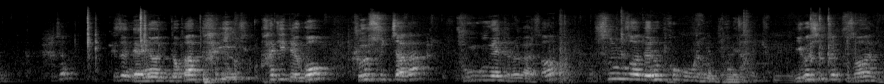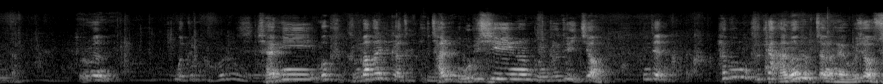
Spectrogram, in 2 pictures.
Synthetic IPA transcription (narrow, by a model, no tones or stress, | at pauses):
kɯd͡ʑokɯesʰʌne̞ɲʌndoɡapʰaɾipʰadidwe̞ɡokɯsʰut͡ɕ͈aɡa | kuŋɡuŋe̞tɯɾʌɡasʰʌsʰunsʰʌdwenɯnpʰoɡoɡɯɭɦamjʌtwemɲida̰ | iɡʌɕʰit͡ɕ͈ekusʰʌŋɦademɲida̰ | kɯɾʌmjʌn | mʌt͡ɕomt͡ɕe̞mimwʌkɯmakɦaɲik͈at͡ɕaɭmoɾɯɕʰinɯnpundɯɭdoit̚t͡ɕ͈o | kɯnde̞he̞bomɯnkɯɾʌkʰe̞anʌnʌp̚t͡ɕ͈aŋɯɭɦajokɯd͡ʑo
